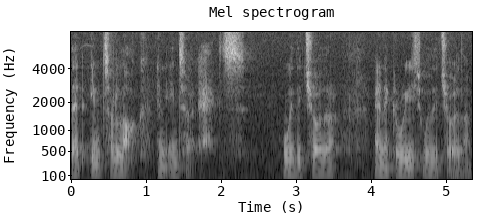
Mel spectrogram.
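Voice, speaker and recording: Echo from the room can be heard. There is also noticeable noise behind the voice. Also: man. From Denmark, Copenhagen suburb. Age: 50s. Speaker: yoga teacher. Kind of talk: interview. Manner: halting.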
